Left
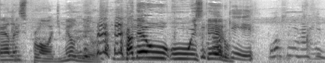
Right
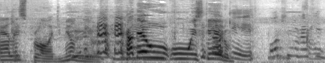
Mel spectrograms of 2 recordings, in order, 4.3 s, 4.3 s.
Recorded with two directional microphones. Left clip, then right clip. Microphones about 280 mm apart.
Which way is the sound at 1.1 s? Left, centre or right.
Left.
